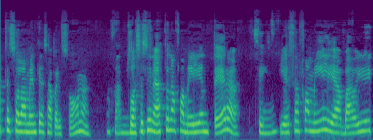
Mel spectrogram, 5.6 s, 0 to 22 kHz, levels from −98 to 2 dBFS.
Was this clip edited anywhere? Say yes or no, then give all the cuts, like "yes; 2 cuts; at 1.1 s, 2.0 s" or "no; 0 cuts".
yes; 1 cut; at 1.5 s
